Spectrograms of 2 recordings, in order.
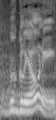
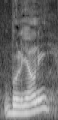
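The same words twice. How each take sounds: First: The G in the name is sounded. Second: The G in the name is silent. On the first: The speaker calls it wrong. "I keep putting the G in there" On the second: The speaker calls it right. "that's better"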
